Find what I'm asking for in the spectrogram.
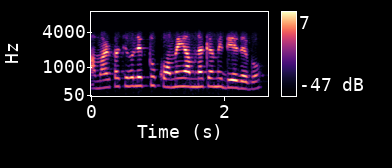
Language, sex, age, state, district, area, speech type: Bengali, female, 18-30, West Bengal, Nadia, rural, conversation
